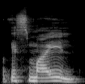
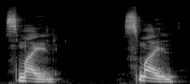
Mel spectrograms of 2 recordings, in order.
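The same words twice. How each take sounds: First: इस्माइल with an 'i' before the S; wrong extra vowel. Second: स्माइल starting on S, low and falling; correct S onset. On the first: Teacher shows what not to say, leading i. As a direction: say "ismile", vowel first. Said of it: "इसे इस्माइल नहीं कहना है". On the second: Teacher models smile for students, clean S start. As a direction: say "smile" with no vowel in front. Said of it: "ये इस्माइल नहीं है". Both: Shown as a demonstration.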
